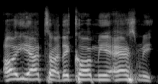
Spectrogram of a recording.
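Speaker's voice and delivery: mimicked advice-seeker. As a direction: imitate someone casually name-dropping.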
